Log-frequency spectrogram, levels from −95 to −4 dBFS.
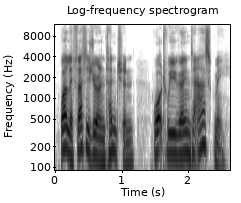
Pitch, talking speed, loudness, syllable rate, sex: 150 Hz, 275 wpm, -18 LUFS, 7.4 syllables/s, male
